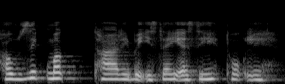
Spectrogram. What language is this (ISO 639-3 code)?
mni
